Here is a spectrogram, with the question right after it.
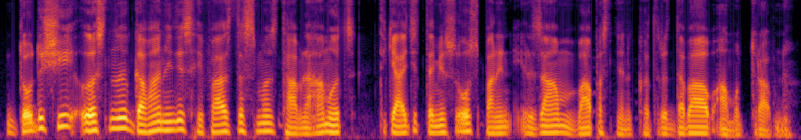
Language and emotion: Kashmiri, neutral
